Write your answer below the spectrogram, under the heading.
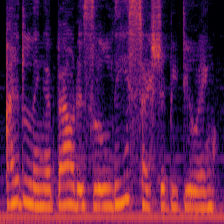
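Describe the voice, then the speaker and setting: Meek high-voiced young maid, acted by a woman. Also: steady tone, a little fast, faint music behind, close to an everyday voice. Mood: meek, wistful. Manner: formal, old-fashioned, hesitant. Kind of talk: visual novel game voice acting.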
